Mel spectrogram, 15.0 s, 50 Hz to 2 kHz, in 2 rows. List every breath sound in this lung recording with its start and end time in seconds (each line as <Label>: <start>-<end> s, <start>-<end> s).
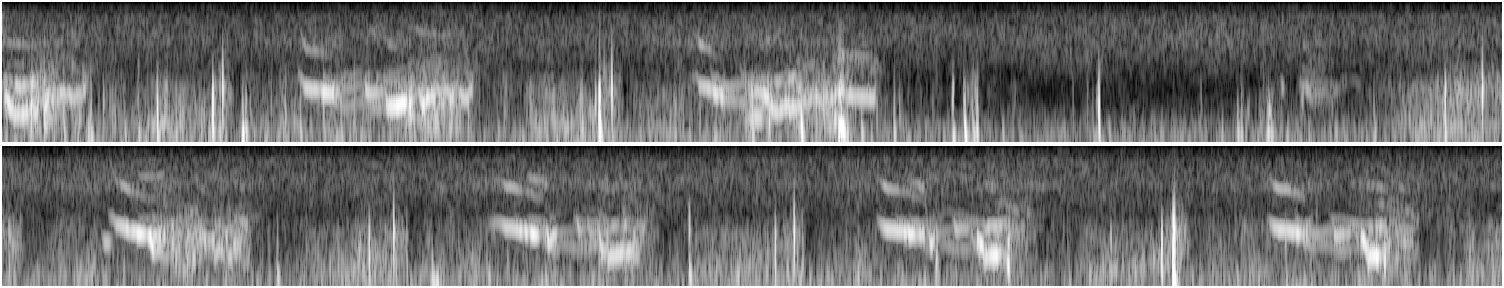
Inhalation: 0.57-1.37 s, 2.45-3.25 s, 6.96-7.63 s, 9.09-9.75 s, 10.95-11.61 s, 12.84-13.51 s
Exhalation: 1.42-2.41 s, 3.40-4.38 s, 7.95-8.86 s, 9.92-10.84 s, 11.86-12.77 s, 13.70-14.69 s
Wheeze: 0.00-0.48 s, 1.42-2.41 s, 3.40-4.38 s, 7.95-8.86 s, 9.92-10.84 s, 11.86-12.77 s, 13.70-14.69 s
